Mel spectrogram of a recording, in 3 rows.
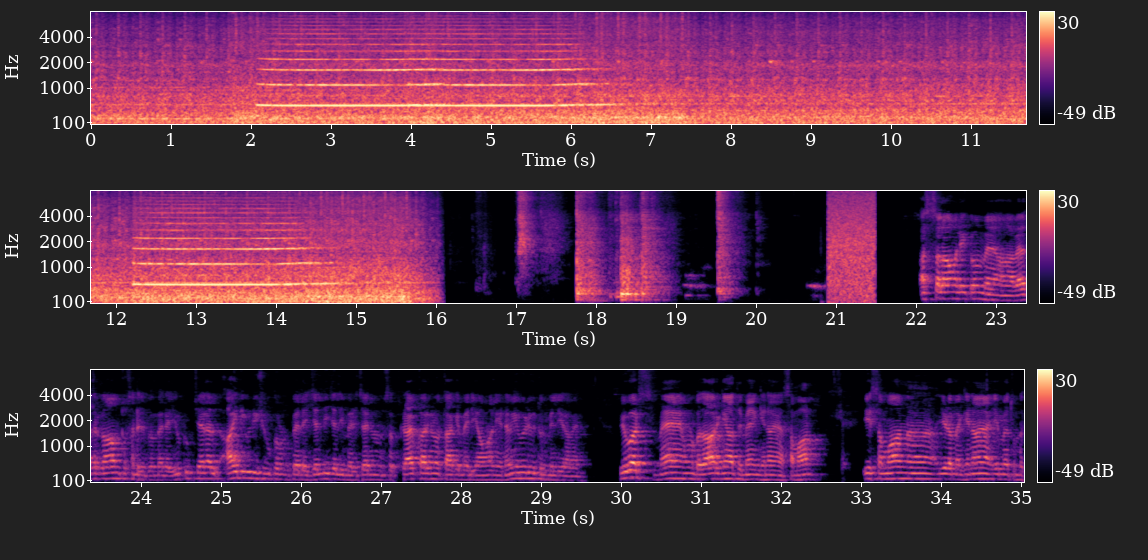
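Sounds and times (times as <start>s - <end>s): train rumbling: 0.0s - 16.2s
train horn blasts: 1.9s - 7.2s, 12.0s - 16.1s.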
